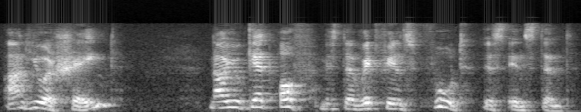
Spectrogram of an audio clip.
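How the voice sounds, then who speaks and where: A man's voice: on the high side, big pitch swings, slow, a bit bright, pitched above the performer's own voice, full character voice. A man voicing a sweet but scolding, protective little old lady in a storybook reading. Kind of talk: storybook read-aloud. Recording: dull, roomy home recording.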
